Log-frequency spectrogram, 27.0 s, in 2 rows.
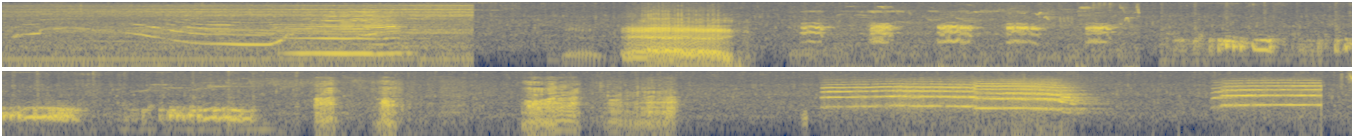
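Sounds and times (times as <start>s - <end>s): pigeon cooing: 0.1s - 4.1s, 11.7s - 14.4s
cow mooing: 1.4s - 4.2s, 21.7s - 24.4s
wild boar grunting: 5.6s - 8.2s, 16.6s - 20.4s.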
